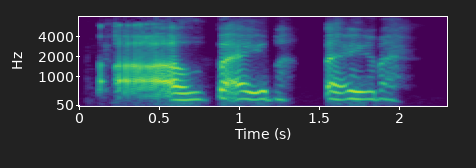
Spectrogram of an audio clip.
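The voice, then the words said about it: Imitates another person's voice. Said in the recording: “a really good impression of someone famous ... that little portion that sounds like her”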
